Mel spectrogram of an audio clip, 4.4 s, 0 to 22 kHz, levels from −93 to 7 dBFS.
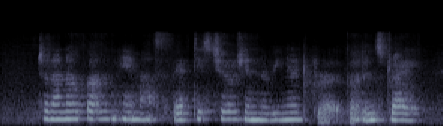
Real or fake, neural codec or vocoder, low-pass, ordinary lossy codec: fake; codec, 16 kHz, 1 kbps, X-Codec, WavLM features, trained on Multilingual LibriSpeech; none; none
